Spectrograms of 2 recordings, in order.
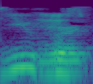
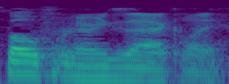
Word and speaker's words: Beaufort: Well, actually, in South Carolina, we call that It's Beaufort. In Beaufort. North Carolina, it's pronounced Beaufort. Exactly.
